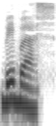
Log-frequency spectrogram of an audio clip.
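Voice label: "bebas", Indonesian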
